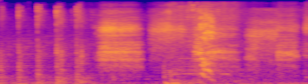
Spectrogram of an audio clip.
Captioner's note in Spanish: Toques en la puerta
